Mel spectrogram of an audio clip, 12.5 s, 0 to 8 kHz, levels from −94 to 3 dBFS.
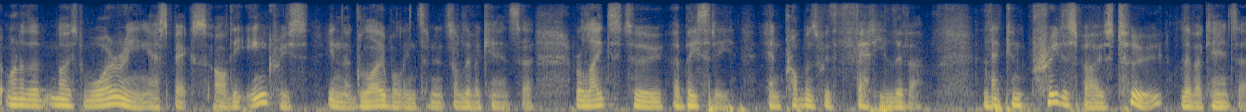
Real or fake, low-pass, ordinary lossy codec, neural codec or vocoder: real; 7.2 kHz; AAC, 48 kbps; none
